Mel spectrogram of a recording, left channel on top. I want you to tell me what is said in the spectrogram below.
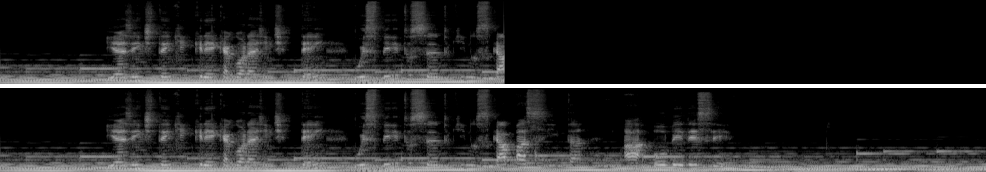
E a gente tem que crer que agora a gente tem o Espírito Santo que nos capacita a obedecer.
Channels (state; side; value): drops out; left; at 5.1 s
